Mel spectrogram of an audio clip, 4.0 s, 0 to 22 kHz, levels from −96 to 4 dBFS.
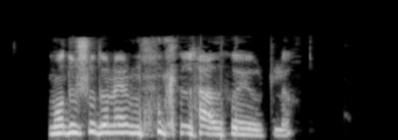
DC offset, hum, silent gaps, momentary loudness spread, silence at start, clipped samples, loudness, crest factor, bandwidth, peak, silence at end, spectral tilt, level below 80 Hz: under 0.1%; none; none; 10 LU; 0.5 s; under 0.1%; -16 LUFS; 16 dB; 7.6 kHz; -2 dBFS; 1.1 s; -5 dB/octave; -50 dBFS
